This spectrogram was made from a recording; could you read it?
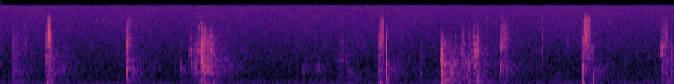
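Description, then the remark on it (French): A man opens a living room door: a handful of sharp clicks and wooden thunks from the handle and latch, spaced irregularly over a few seconds, with no one speaking. “Il ouvre la porte du salon.”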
